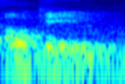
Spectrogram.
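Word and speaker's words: alkane: остання з англійської літератури воно пишеться однаково алкан алкенукім але вимовляється зовсім по-іншому тобто якщо буде щось будете читати дивитися то ви фактично маєте знати що алкан - це алкейн алкени це алкіни А алкін - це алканів це навпаки доволі складно насправді Ну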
